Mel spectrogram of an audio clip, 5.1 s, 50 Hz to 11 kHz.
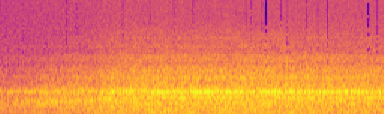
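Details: Levoit LV-H133 air purifier after fan repair, on low: steady soft airy rush with a faint even hum near 700 Hz and no rubbing or rattle, though the blade is still slightly out of round.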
